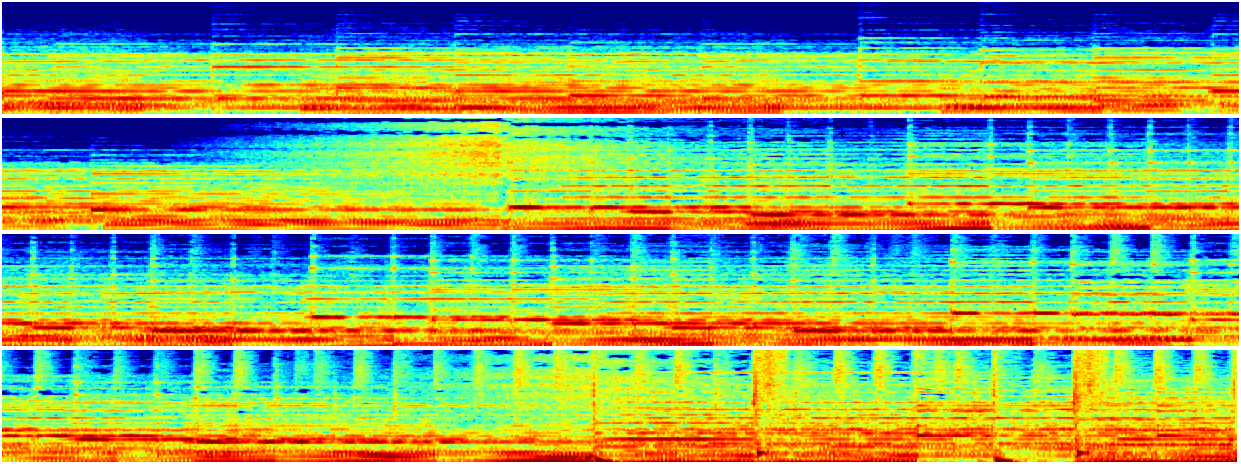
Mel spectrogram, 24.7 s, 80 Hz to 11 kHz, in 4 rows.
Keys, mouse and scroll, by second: 7.3 alt+middle click, 7.9 alt+middle click, 16.1 1.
